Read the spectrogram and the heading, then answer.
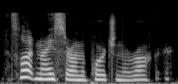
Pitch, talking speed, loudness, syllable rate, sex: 230 Hz, 335 wpm, -16 LUFS, 7.4 syllables/s, female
